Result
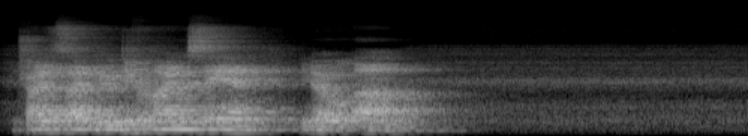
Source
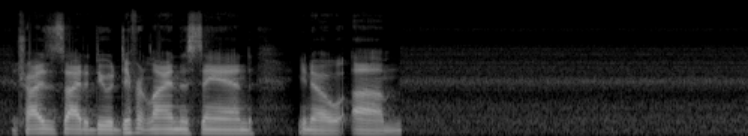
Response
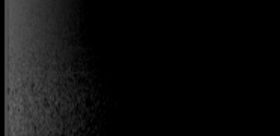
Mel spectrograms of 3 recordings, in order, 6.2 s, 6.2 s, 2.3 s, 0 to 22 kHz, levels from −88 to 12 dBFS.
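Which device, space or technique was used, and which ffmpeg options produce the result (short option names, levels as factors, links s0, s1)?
supermarket ceiling speaker: -filter_complex "[0:a]highpass=270,lowpass=5200[s0];[1:a]atrim=start_sample=2205[s1];[s0][s1]afir=irnorm=-1:irlink=0,volume=1.78"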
